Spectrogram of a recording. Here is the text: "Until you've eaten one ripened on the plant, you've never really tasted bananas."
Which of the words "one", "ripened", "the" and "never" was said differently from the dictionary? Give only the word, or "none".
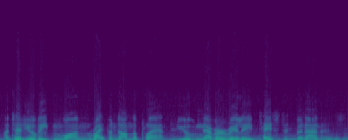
none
